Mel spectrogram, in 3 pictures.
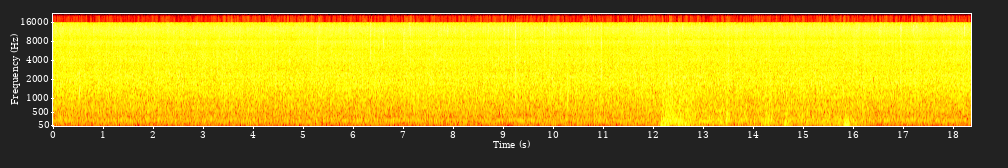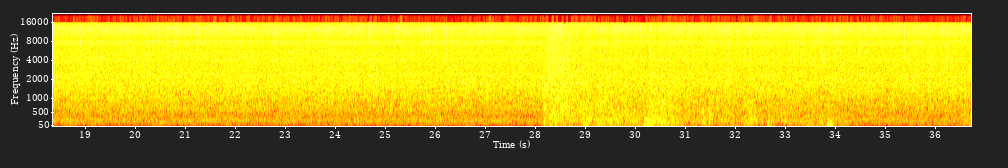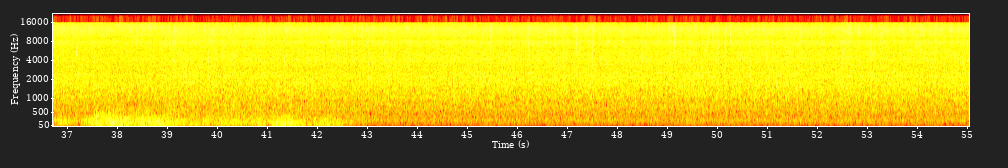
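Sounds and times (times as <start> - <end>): heavy rain on a tin roof: 0.0 - 55.0
thunder crack and rumble: 12.2 - 16.2, 28.2 - 34.2, 36.7 - 42.6.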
